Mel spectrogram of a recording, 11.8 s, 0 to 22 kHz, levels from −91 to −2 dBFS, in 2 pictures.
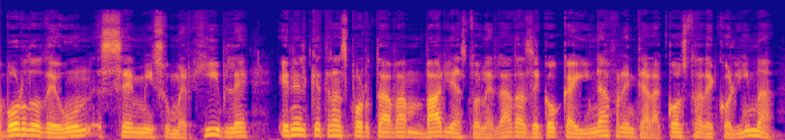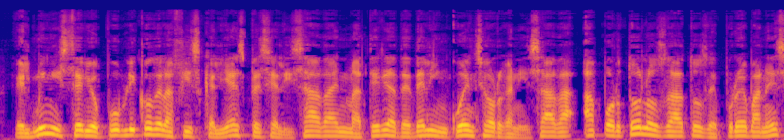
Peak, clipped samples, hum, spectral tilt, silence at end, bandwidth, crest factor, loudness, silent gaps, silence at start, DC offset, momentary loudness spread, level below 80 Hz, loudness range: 0 dBFS; under 0.1%; none; -5.5 dB/octave; 0 s; 16.5 kHz; 16 dB; -18 LUFS; none; 0 s; under 0.1%; 6 LU; -48 dBFS; 2 LU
